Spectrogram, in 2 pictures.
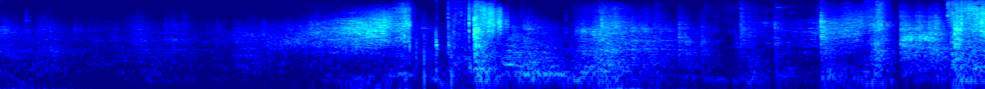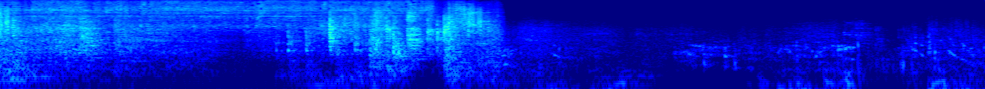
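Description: A metal lift cage creaks and rattles as it moves.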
